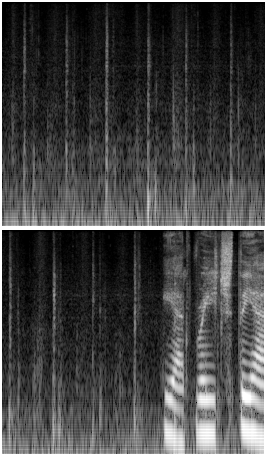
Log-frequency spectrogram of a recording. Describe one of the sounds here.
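Footsteps patter quickly across a stone floor.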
